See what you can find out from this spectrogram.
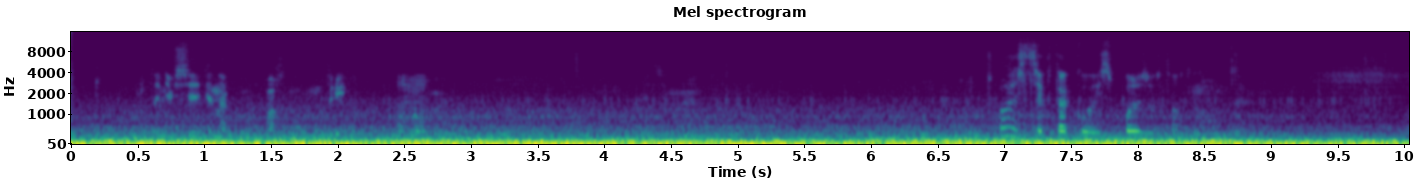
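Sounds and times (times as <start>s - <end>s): road and engine noise in car: 0.0s - 10.0s.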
